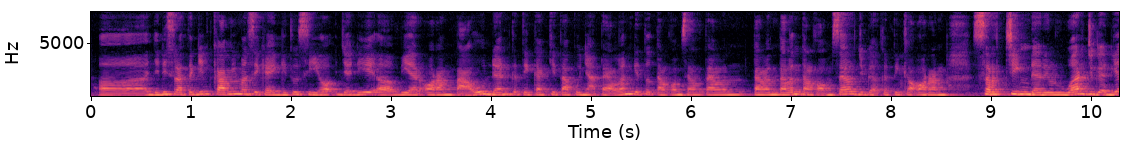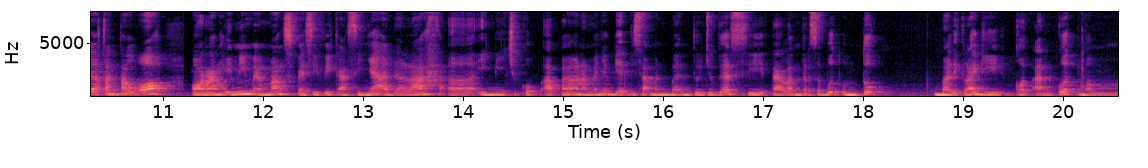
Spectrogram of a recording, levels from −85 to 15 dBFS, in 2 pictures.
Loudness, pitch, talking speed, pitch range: -18 LUFS, 180 Hz, 170 wpm, 165-200 Hz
